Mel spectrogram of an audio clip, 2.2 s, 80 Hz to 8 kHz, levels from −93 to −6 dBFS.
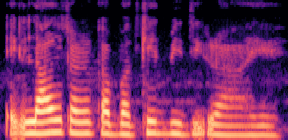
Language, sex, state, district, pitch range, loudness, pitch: Hindi, female, Arunachal Pradesh, Longding, 200-235 Hz, -15 LUFS, 225 Hz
